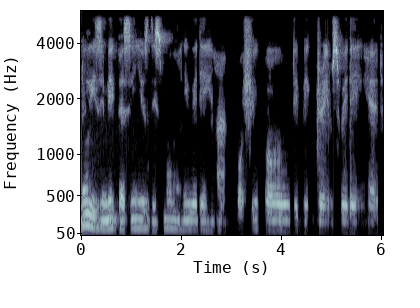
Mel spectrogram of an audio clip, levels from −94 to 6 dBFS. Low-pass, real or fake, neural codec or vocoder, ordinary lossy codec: 5.4 kHz; real; none; none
